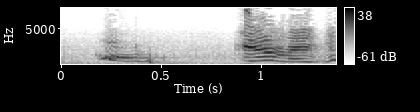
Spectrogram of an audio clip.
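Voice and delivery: high, loud, tearful sobbing. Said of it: "There's nothing to cry about".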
